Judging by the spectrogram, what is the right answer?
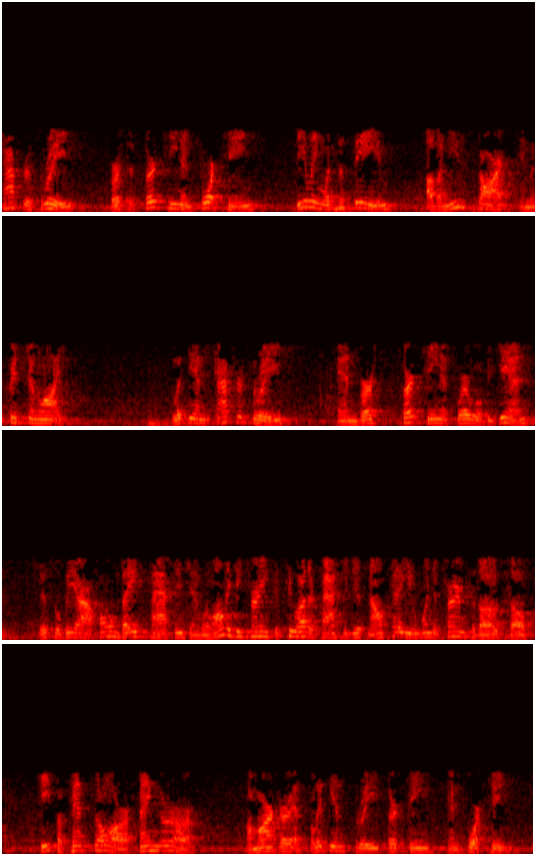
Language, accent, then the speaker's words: English; Memphis, Tennessee, United States; born there; accent: Southern; I was born in Memphis, Tennessee. He in Mississippi, but I think I retained more of a Southern accent than he has.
